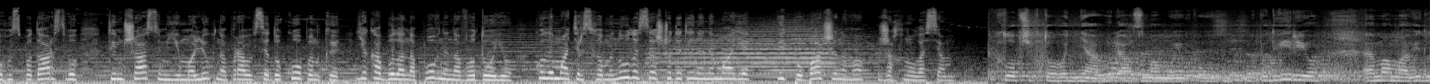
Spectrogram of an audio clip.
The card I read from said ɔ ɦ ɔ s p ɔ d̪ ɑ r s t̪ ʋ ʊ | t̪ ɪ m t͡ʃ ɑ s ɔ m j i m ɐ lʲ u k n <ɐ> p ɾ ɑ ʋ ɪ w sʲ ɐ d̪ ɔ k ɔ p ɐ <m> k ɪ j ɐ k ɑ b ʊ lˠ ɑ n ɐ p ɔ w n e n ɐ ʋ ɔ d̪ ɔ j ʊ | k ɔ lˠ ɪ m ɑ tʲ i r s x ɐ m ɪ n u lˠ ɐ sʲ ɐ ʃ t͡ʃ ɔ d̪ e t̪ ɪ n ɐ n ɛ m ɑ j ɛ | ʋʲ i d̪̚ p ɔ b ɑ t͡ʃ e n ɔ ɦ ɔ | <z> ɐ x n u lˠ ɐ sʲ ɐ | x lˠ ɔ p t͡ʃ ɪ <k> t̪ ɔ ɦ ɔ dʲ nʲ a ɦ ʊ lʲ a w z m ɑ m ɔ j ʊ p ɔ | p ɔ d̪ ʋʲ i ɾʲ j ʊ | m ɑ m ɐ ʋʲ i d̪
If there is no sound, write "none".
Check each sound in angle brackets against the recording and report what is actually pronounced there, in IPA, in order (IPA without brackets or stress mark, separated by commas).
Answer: ɐ, n, ʒ, k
